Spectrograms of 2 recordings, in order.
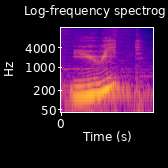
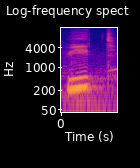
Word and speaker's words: huit: Mira, hay gente que tiene tendencia de decir huit. Huit. No es huit, es huit. La U, tiene que pronunciar la U. Huit. Escucha también alumnos y profesores a decir neuf. No es neuf, c'est neuf. N-E-U-F.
